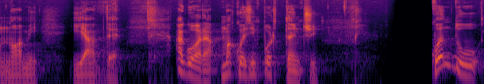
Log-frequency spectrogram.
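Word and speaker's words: Yahweh: eles dizem realmente que a pronúncia de Deus ela não é não é Jehová, ela é provavelmente Yahé, tá?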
